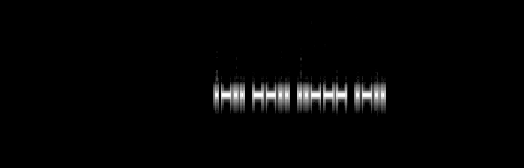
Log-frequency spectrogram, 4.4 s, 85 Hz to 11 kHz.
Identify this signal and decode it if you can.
Morse code, heard as a keyed tone, about 41 wpm, 700 Hz. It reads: LZ2L
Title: DXCC-100 Call Signs - 4 Characters - 45wpm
